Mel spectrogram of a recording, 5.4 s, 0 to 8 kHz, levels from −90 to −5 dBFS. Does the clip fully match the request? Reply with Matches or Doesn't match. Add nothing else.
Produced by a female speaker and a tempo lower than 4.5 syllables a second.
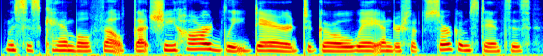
Matches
